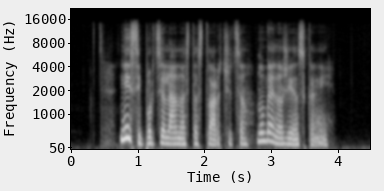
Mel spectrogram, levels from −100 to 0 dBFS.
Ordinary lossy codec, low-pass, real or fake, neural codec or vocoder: Opus, 64 kbps; 14.4 kHz; fake; codec, 32 kHz, 1.9 kbps, SNAC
